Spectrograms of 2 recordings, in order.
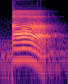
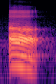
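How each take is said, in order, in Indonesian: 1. Vokalnya jelas, mulutnya terbuka lebar. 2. Vokalnya tidak jelas, mulutnya hampir tidak terbuka. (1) "Ini mulutnya dibuka" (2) "Ini namanya dikulum"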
